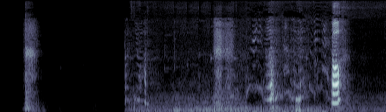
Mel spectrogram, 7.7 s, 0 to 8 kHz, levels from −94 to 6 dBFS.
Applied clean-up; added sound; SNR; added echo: neural mask model DeepFilterNet 3.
